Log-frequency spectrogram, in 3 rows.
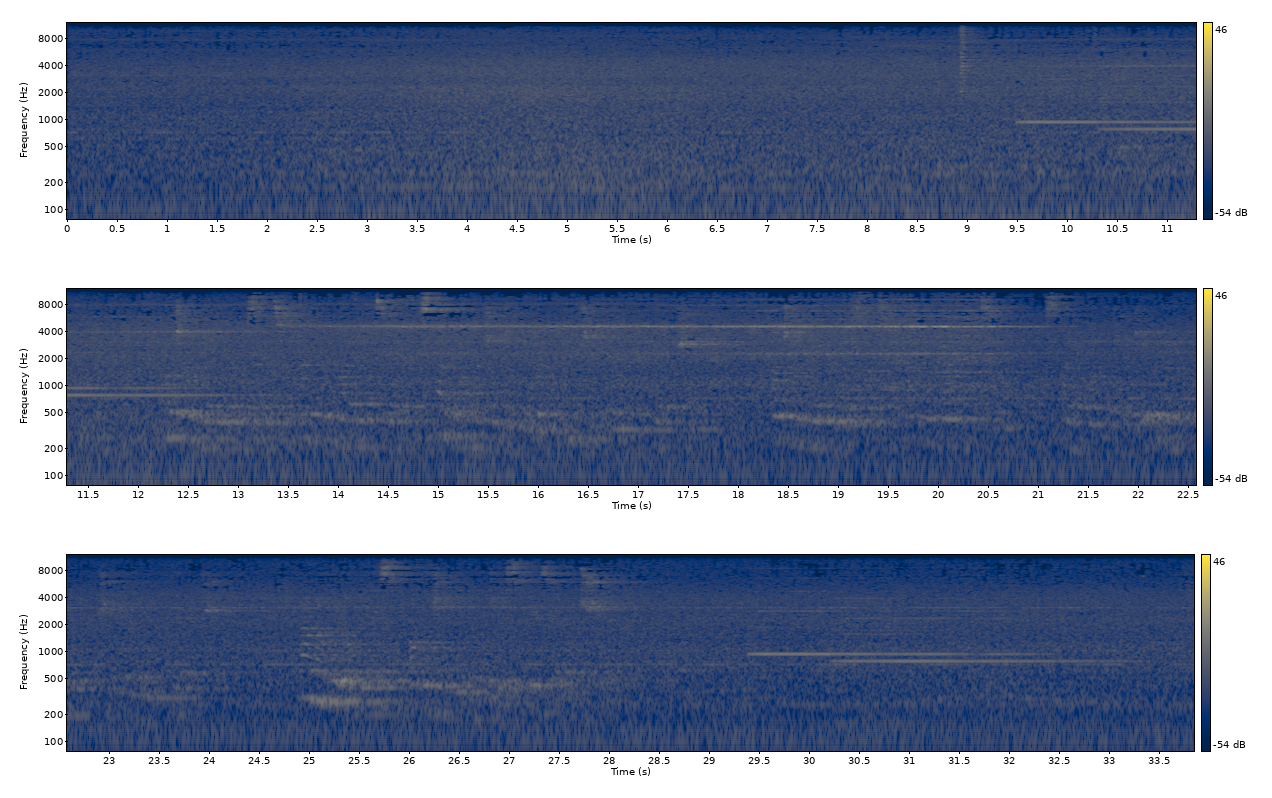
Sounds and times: trains 0:00.0 - 0:33.8

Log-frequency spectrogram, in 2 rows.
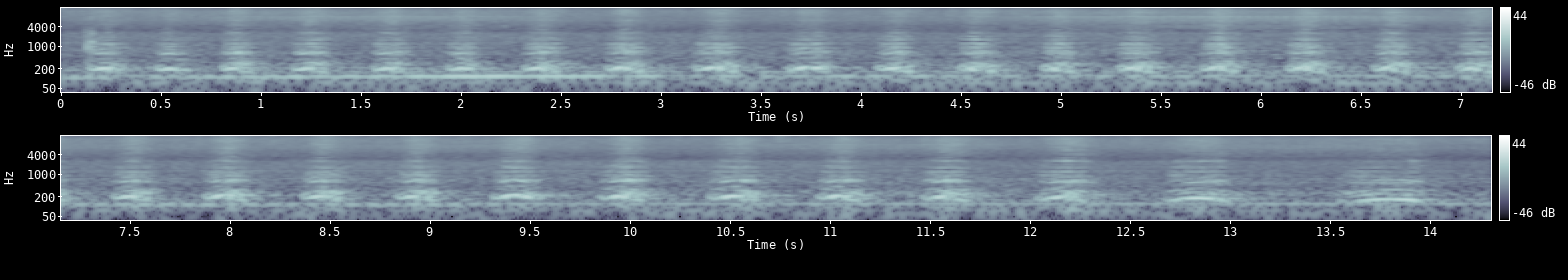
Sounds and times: jaguar roaring 0:00.0 - 0:14.3

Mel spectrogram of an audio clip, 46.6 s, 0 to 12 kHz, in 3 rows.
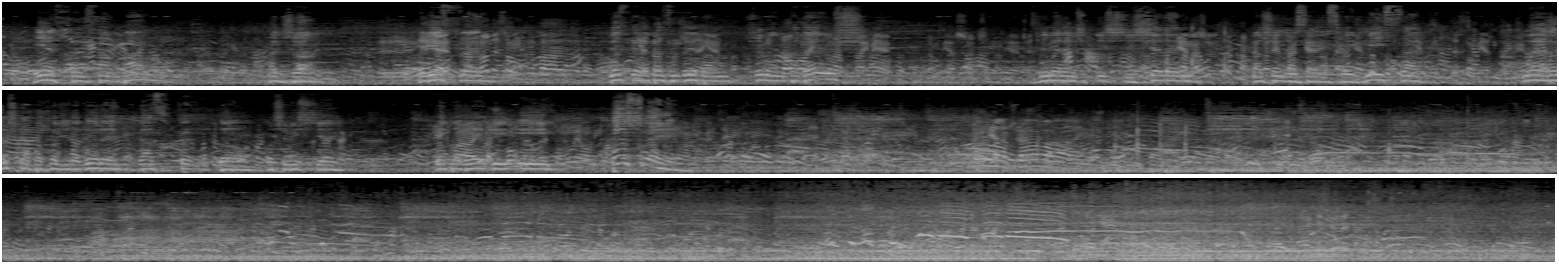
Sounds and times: tractor race 0:00.0 - 0:46.6

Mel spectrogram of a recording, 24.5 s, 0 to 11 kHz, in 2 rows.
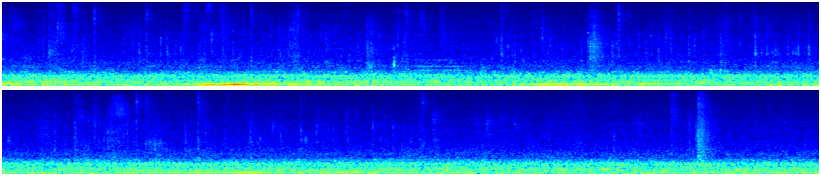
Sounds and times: ventilation system 0:00.0 - 0:24.5
computer keyboards and mouses 0:00.6 - 0:18.9

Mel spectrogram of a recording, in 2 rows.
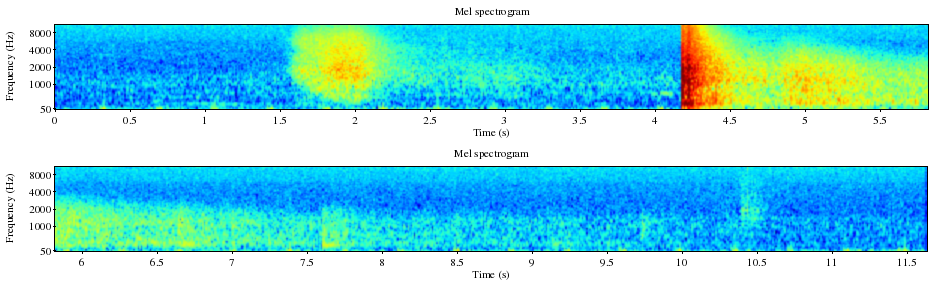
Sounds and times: single fireworks rocket 0:01.6 - 0:03.0
single fireworks rocket 0:04.2 - 0:09.9

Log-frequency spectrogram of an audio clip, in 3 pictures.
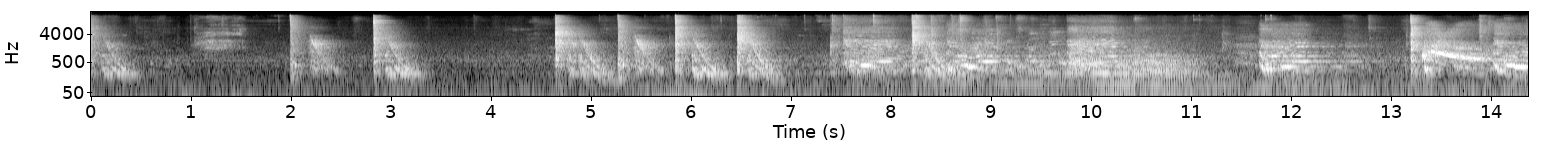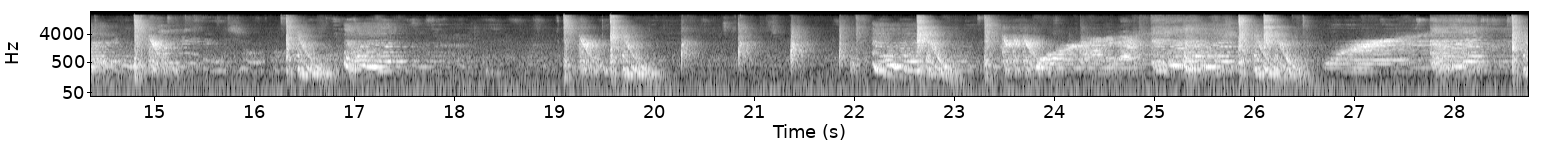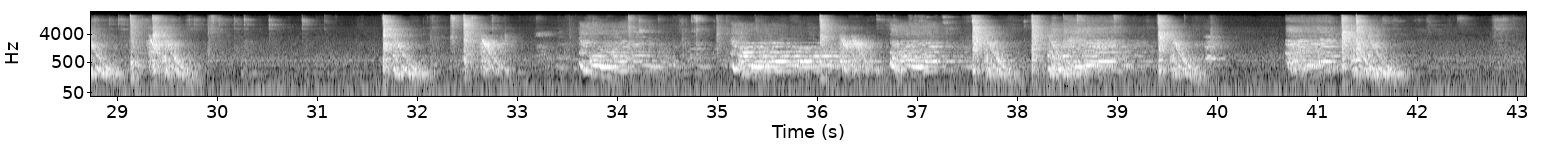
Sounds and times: electronic darts 0:00.0 - 0:00.6
electronic darts 0:02.0 - 0:03.4
electronic darts 0:04.6 - 0:10.8
background music 0:07.4 - 0:15.4
electronic darts 0:11.7 - 0:15.3
electronic darts 0:16.3 - 0:17.9
background music 0:16.6 - 0:18.5
electronic darts 0:19.0 - 0:20.4
electronic darts 0:22.0 - 0:30.2
background music 0:22.1 - 0:29.8
electronic darts 0:31.6 - 0:40.0
background music 0:33.6 - 0:39.6
electronic darts 0:40.7 - 0:42.0

